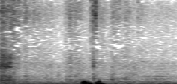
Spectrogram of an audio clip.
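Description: A small cardboard box is tipped over and knocks softly onto a hard floor.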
